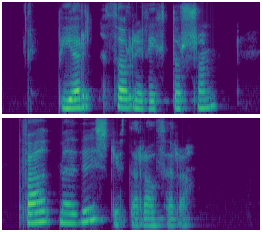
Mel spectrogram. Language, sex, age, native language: Icelandic, female, 20-29, Icelandic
